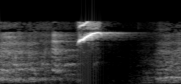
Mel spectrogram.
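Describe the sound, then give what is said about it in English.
A person whistles a single short, clear note that slides upward in pitch, loud against the talk heard before and after it. “taught me to whistle, so get ready”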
